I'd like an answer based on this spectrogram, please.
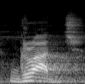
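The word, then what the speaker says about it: grudge: গ্রাজ, ডিটা উচ্চারণ হবে না।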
